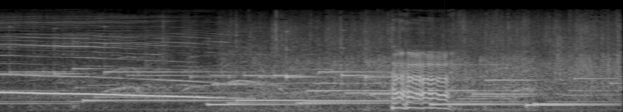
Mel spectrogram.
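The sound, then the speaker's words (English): Several long, overlapping wolf howls rise and fall in pitch, with a brief quavering yelp in the middle, loud and steady throughout with faint noise underneath. “Oh, it's a wolf. An insatiable wolf.”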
